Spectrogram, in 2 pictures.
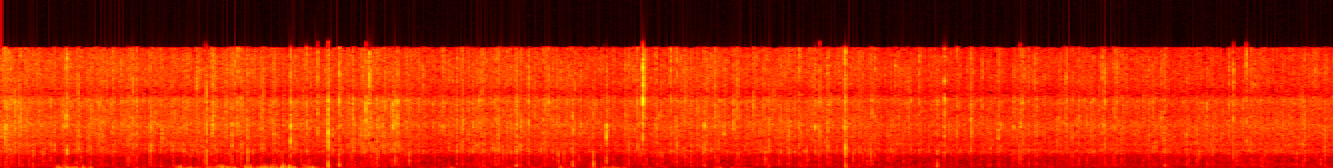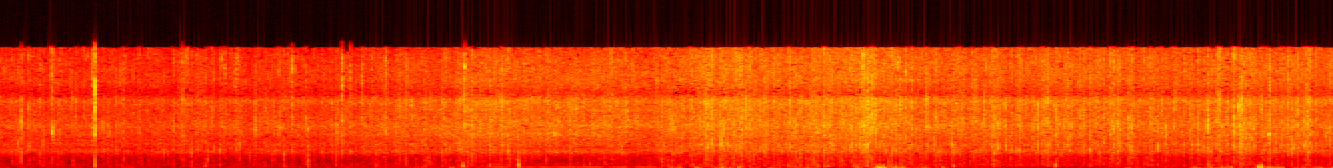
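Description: Steady rain falling, with many individual drops ticking through the hiss. Deeper low surges swell in briefly near the start, about three-quarters through and again near the end.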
